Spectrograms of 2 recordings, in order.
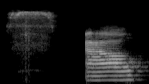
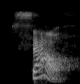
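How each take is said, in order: First: South drawn out slowly, the sounds stretched apart; stretched-out blending. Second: Said in the usual way. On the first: Shown as a demonstration. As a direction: slowly stretch out South before saying it whole. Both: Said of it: "Let's read this word together".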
